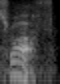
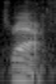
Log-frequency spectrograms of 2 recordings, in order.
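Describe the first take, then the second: First: It is said with a British accent. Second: It is said with an American accent. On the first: "So in British, they pronounce it as" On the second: "In American, it's"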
